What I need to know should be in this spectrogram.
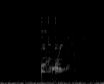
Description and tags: Sound of water being poured in a container with liquid already in it.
